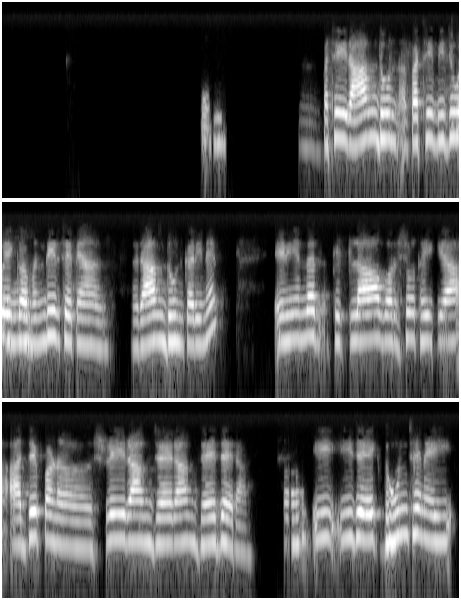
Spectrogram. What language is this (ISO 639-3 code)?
guj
